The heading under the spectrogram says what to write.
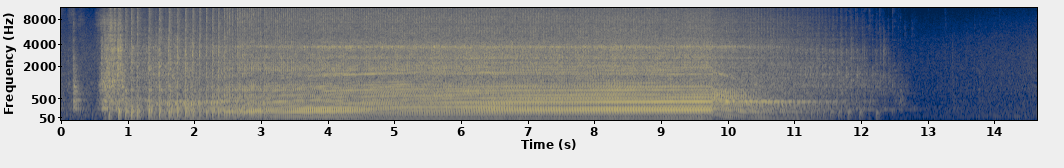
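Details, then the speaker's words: Older Black & Decker generator with Briggs & Stratton 5 HP engine, after rusty tank and dirty carb work: runs at a steady high pitch, engine speed too high, governor/throttle runaway. "Yeah, that's running out of control. Let's loosen this."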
